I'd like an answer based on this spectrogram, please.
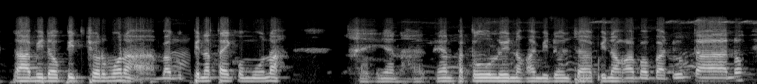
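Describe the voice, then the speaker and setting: Against noticeable background noise, a man speaks in a fairly high pitch with monotone, flat intonation. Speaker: travel vlogger. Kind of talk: vlog narration. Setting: voice-over recorded separately. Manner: casual, filler-heavy.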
